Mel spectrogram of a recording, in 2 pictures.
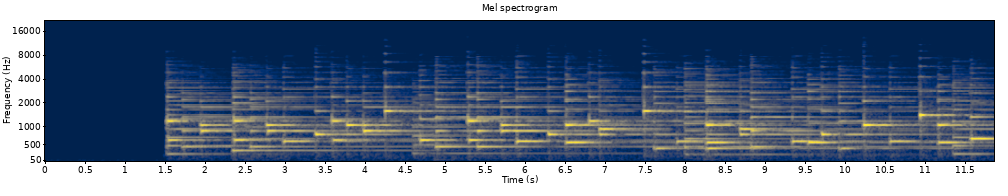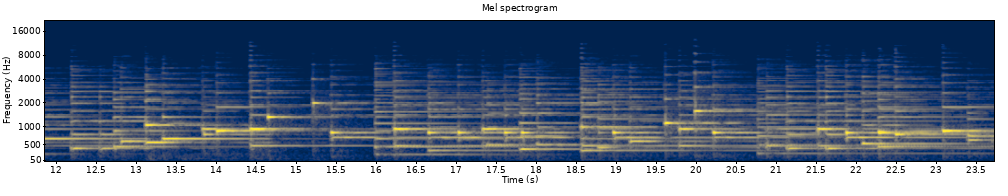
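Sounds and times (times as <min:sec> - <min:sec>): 
piano piece: 0:01.4 - 0:23.7.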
